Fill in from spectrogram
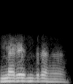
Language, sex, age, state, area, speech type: Sanskrit, male, 30-45, Rajasthan, rural, conversation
